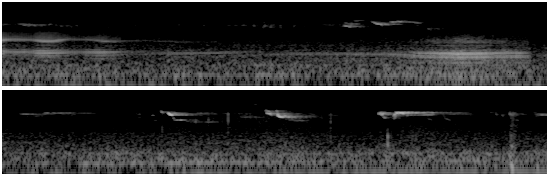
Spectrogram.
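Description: The last note of a bass jaw harp (Tatar kubiz) dying away in the first second, then faint ambience: a brief low hum midway and a few short, high bird chirps, most of them in the second half.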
